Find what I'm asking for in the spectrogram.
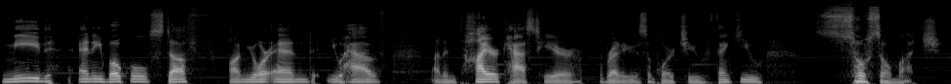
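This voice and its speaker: A man hosting a livestream, chatting casually and thanking people in an effusive, halting way. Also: lowish voice, no room sound, soft background music. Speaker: livestream host. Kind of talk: casual chat, giving thanks to cast.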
